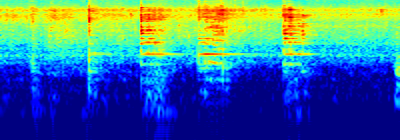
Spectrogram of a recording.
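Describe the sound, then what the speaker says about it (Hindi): Tomatoes and spice masala fry in a pan while a spoon stirs them, bringing bursts of sizzling and scraping in uneven strokes, close and fairly loud, with no talking. "अब इनका मसाला भूनूंगी।"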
